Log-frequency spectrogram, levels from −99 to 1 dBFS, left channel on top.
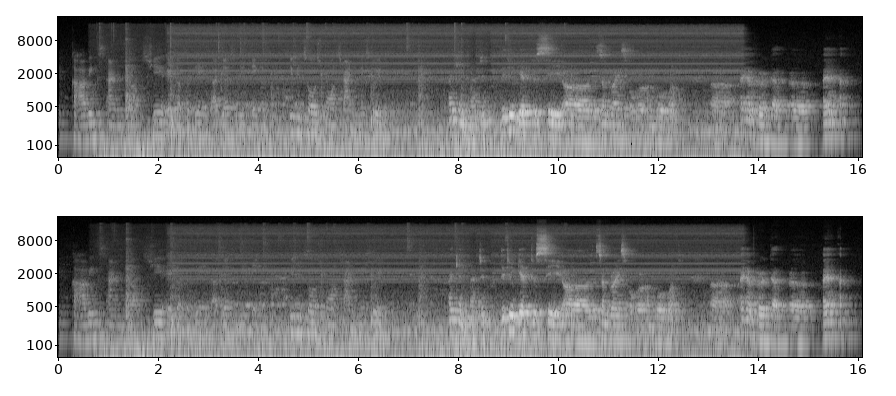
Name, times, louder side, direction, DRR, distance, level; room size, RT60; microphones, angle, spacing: voice 1, 0.3-6.6, left 1 dB, 90° left, 2.0 m, -39 dB
sound 1, 0.6-10.2, equal, 45° left, 2.8 m, -39 dB
sound 2, 2.1-13.7, equal, 20° left, 1.5 m, -38 dB
voice 2, 3.7-4.6 7.0-7.2 7.7-15.7, right 1 dB, 70° right, 1.8 m, -30 dB
10.5 x 9.8 x 4.6 m
head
